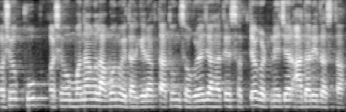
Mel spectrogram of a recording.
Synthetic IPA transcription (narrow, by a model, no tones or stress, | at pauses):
əɕekʰuːpəɕemənãŋɡlaɡʱonʋejt̪at̪ɡʱeɾak̚t̪at̪uːnsəɡɭed͡ʑaɦat̪esət̪jəɡʱəʈɳet͡ɕaɾad̪ʱaɾiːt̪əst̪a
